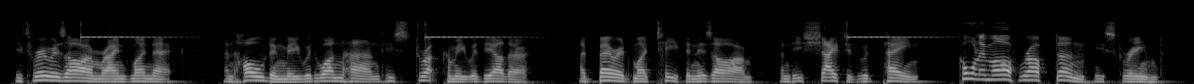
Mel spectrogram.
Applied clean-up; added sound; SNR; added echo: none; Bicycle bell; 19 dB; none.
